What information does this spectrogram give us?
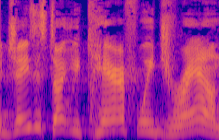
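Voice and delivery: high, urgent imitated plea; retold fearful plea. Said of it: "They're afraid for their lives".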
